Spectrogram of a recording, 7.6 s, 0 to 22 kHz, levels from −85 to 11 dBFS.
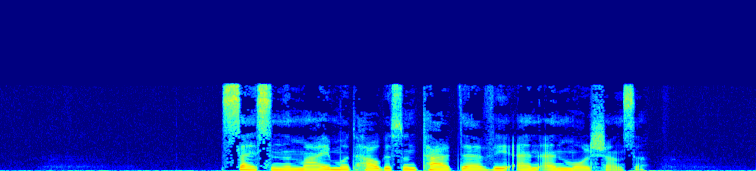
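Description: Throughout the speech there is a watery, swirling quality, and nothing sounds above 11.2 kHz. This is likely MP3 compression at a low bitrate, around 48 kbps: the encoder cuts the treble and drops weak frequency lines that flicker between frames.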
